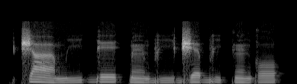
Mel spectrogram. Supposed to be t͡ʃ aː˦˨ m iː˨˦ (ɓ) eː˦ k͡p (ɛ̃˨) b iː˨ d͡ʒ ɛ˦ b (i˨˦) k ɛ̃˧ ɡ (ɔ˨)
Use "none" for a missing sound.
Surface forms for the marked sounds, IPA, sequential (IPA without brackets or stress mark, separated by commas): ɡ͡b, ɛ̃˨, i˦˨, ɔ˦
